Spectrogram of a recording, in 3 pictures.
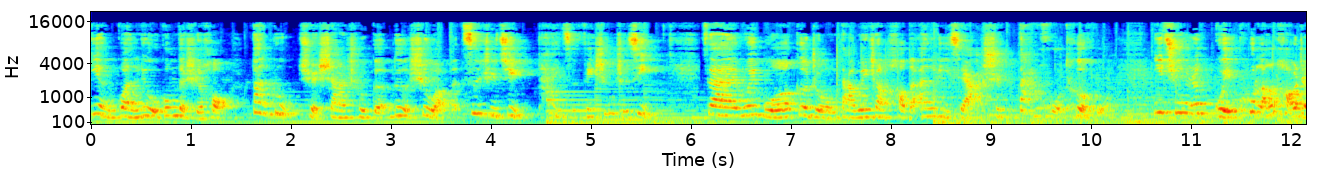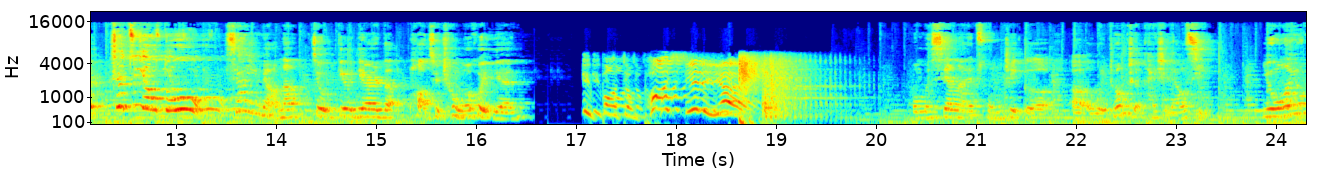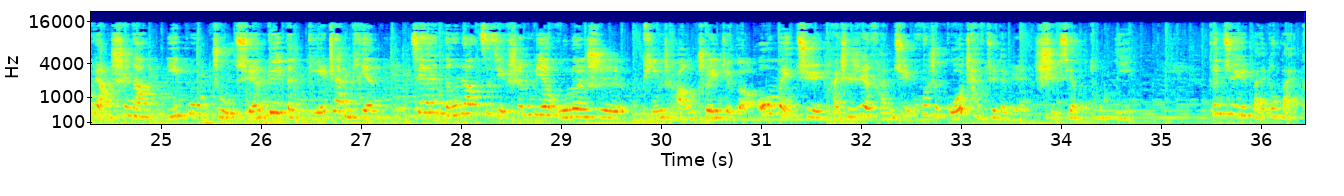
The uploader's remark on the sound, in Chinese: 这期节目是我忙里偷闲临时在洗手间录制的，所以听上去有可能怪怪的，也许会更有味道噢！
